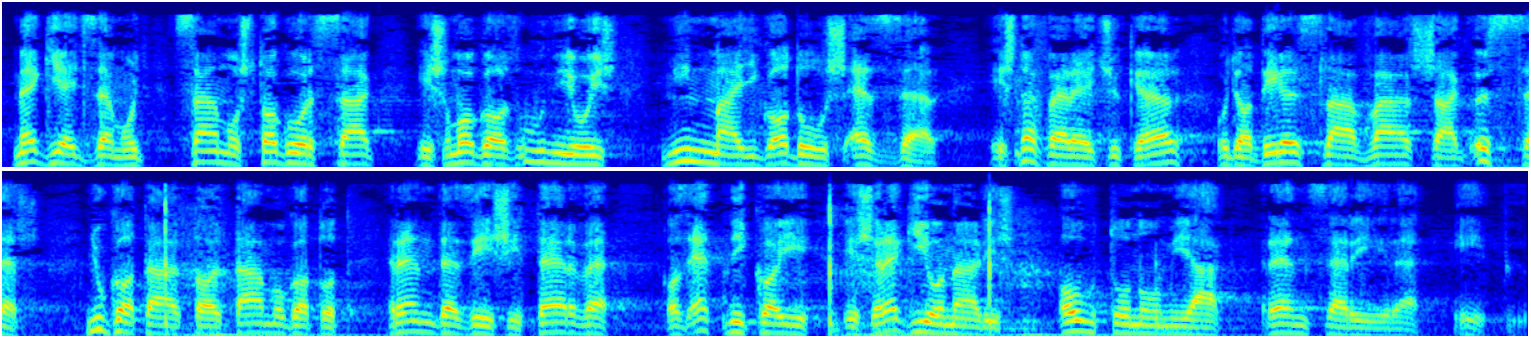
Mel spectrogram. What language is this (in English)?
Hungarian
